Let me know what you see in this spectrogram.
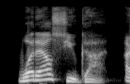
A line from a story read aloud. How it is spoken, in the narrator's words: I responded calmly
